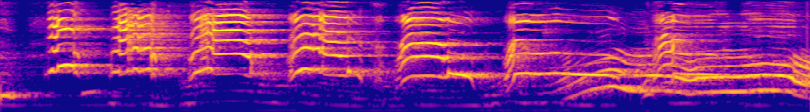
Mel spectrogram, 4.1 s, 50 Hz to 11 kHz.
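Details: A 14-day-old male Alaskan Malamute puppy, in his first howl, gives high, wavering yelps that stretch into a thin howl in front of his mother.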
